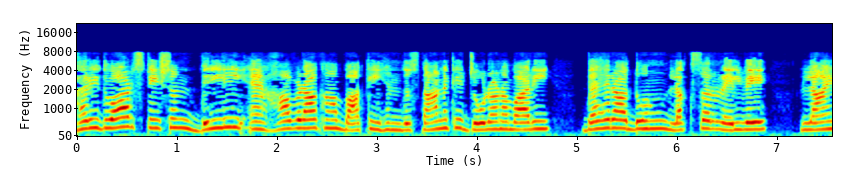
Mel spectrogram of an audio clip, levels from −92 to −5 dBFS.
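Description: Throughout the speech, low-delay AAC compression, likely AAC-ELD, codes the audio in very short frames that resolve pitch harmonics poorly. The heavy damage fits a rate near 16 kbps. Voices turn rough and grainy, with noise between harmonics and nothing above 7.7 kHz.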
